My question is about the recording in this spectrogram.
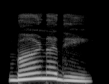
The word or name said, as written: ಬಿಣ್ಣಿತು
